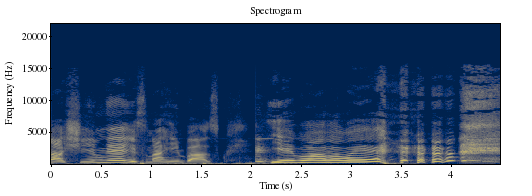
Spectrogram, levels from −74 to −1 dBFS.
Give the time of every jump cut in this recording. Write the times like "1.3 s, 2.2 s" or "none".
2.1 s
